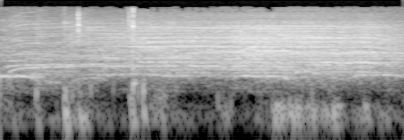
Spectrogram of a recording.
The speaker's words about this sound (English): You heard the crowd in the background. Yeah. I mean, it was an electric atmosphere with Let's Go Buffalo chants happening as we're talking to Josh.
